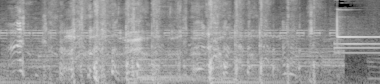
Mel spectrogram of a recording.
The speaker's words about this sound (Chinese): 我们可不是感冒哦，都是你的乌贼车害我们咳嗽了啦！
